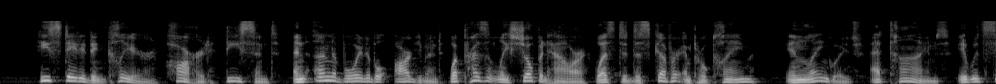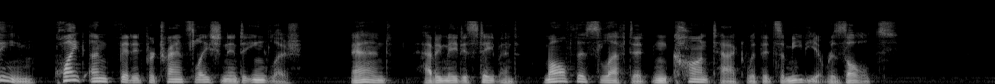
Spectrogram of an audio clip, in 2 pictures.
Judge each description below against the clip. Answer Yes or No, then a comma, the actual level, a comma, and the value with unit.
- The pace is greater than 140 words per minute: No, slow, 135 wpm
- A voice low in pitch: Yes, low, 110 Hz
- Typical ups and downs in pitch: No, wide, 7.8 semitones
